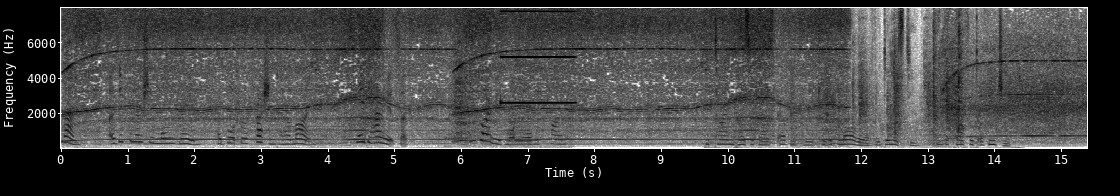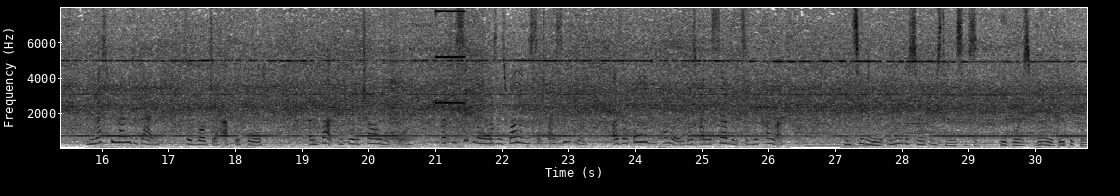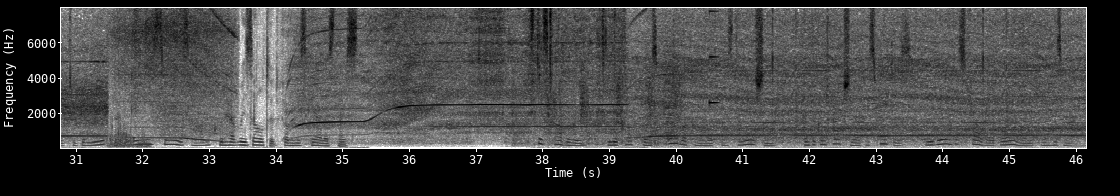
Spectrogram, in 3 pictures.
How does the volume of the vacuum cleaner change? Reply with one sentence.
The loudness of the vacuum cleaner stays about the same.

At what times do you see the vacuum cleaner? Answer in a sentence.
The vacuum cleaner can be heard from 0.0 to 46.1 s.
